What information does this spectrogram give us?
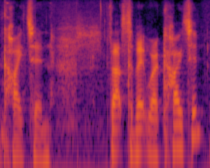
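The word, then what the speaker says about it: chitin: that's the bit where kiten that's how it's pronounce it's not shittin I found that out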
